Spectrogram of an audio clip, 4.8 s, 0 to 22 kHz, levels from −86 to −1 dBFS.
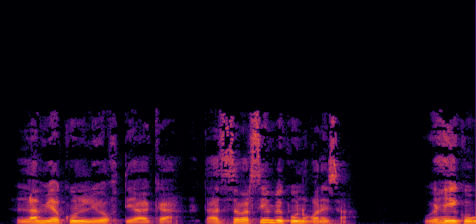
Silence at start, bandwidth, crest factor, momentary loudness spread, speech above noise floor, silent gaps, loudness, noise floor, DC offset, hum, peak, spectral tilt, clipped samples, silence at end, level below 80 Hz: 0.15 s; 11.5 kHz; 16 dB; 11 LU; 56 dB; none; -23 LUFS; -78 dBFS; under 0.1%; none; -6 dBFS; -5.5 dB/octave; under 0.1%; 0 s; -70 dBFS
